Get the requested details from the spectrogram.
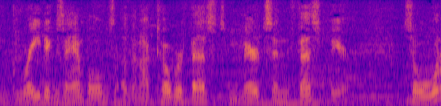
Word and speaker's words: Märzen: And usually you'll find on the label the title Oktoberfest, or Märzen, M-A-R-Z-E-N. That's pronounced Märzen.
